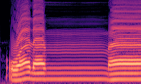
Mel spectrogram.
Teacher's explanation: ditahan suara mnya sepanjang dua harakat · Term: bacaan ghunah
